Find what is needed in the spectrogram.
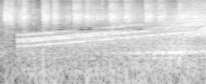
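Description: A shekere, a gourd shaker covered in a net of beads, shaken rapidly. Under it a sound effect of several tones slides steadily upward in pitch.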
